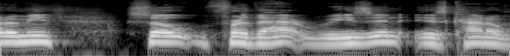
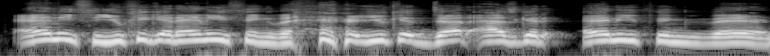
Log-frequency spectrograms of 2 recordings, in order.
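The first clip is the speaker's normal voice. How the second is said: laughing; 4 semitones higher than usual. Real, not acted. Laughing about the shop menu.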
